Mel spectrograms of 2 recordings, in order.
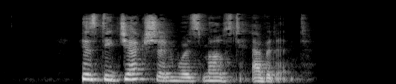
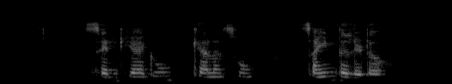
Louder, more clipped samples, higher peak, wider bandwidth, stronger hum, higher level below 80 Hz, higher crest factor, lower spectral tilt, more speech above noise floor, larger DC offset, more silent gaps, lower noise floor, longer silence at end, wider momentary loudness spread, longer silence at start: first, -17 LUFS vs -44 LUFS; neither; first, -2 dBFS vs -24 dBFS; first, 11.5 kHz vs 8 kHz; neither; first, -62 dBFS vs under -90 dBFS; second, 16 dB vs 22 dB; first, -3.5 dB/octave vs 1.5 dB/octave; first, 67 dB vs 23 dB; neither; second, none vs 0.73-0.84 s, 2.91-3.00 s; first, -84 dBFS vs -68 dBFS; first, 0.9 s vs 0.65 s; second, 8 LU vs 22 LU; first, 0.8 s vs 0.4 s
